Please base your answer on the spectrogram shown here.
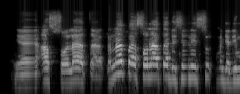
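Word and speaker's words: الصَّلَاةَ: Ya, as-sholata. Kenapa sholata di sini menjadi muskilatul kalimat? Karena kalau orang awam bacanya apa? As-sholawat. As-sholawata, ya, rawan as-sholawata.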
